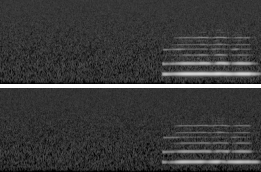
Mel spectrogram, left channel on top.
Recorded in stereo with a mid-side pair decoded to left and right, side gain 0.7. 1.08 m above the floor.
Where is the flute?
15° left, 1.6 m.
